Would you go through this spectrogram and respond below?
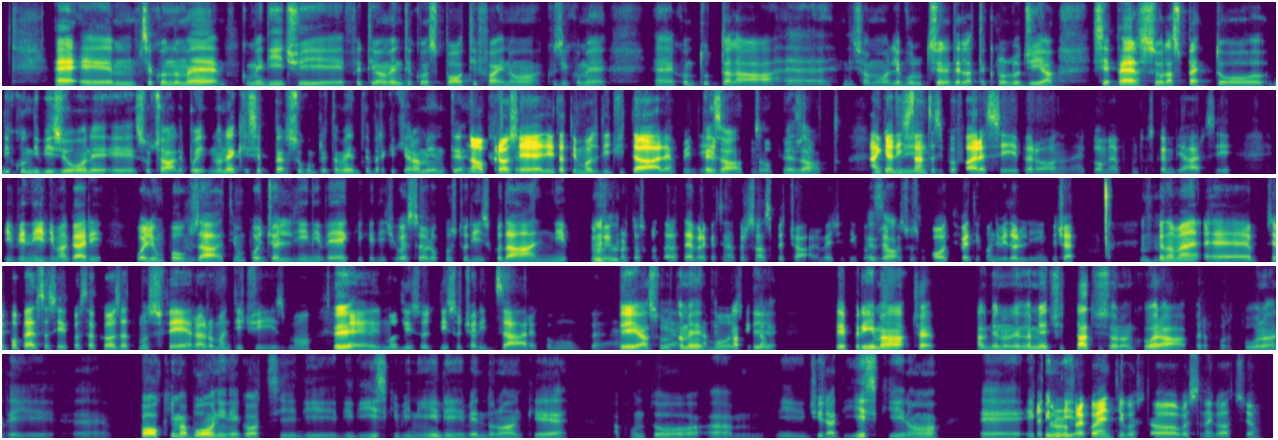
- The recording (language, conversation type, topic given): Italian, podcast, Come ascoltavi musica prima di Spotify?
- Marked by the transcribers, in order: "cioè" said as "ceh"; tsk; "secondo" said as "secono"; "cioè" said as "ceh"; "Cioè" said as "ceh"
